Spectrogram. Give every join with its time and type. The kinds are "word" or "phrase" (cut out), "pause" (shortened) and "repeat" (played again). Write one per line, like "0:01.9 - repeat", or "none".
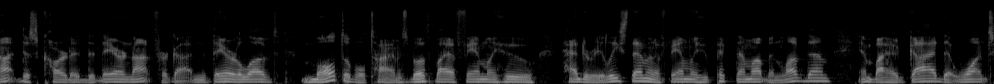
0:02.9 - pause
